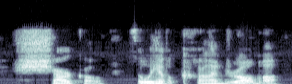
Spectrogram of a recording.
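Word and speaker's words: Charcot: we get but again that's not a hard k sound that's a charcoal so we have a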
